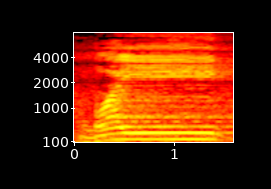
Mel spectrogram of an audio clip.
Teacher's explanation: غین پور پڑھے جانے والے حرف میں سے ہے اس لیے اس کو تھوڑا موٹا کر کے کہنا ہے، پور کر کے پڑھنا ہے غین.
